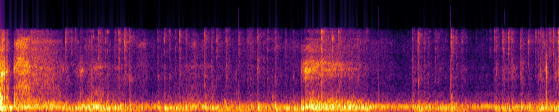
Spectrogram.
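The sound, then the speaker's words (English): Steady, rapid typing on a computer keyboard as a message is typed to a participant in an online meeting, a continuous patter of small clicks with brief pauses between bursts, and no talking. “I'm just typing in to Catherine if she wants to log out and log in again”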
